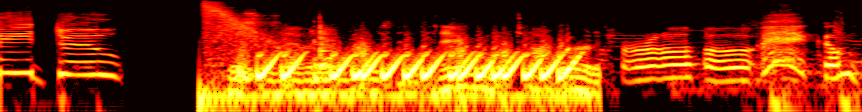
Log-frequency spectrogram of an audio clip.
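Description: A cartoon-style transition sound effect: a fast, warbling run of rising boings, about ten a second, over a low steady tone, lasting about two seconds. Brief bits of voice come just before and after it.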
